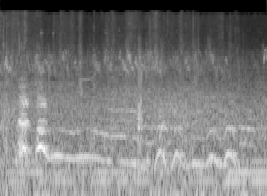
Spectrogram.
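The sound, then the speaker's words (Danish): A dog barks several times in short, yelping bursts over a steady low background rumble, with no one talking, in an area of tall grass and stripped trees between factory buildings and a barbed-wire-fenced camp. “Hvor er der hund henne?”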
